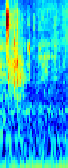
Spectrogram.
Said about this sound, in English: Sorry, I took another coffee sip.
